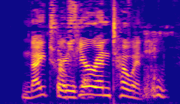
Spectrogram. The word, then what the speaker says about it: Nitrofurantoin: Nitrofurantoin. – Well done. Usually known in the American market, though not this particular formula that we're going to talk about, as Macrobid. Nitrofurantoin is a very old drug that is primarily used for urinary tract infections.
